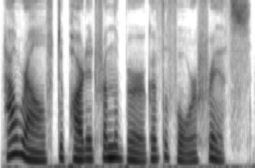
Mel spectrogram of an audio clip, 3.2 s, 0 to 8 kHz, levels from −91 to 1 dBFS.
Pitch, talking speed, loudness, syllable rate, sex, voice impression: 175 Hz, 190 wpm, -16 LUFS, 3.9 syllables/s, female, very feminine, very middle-aged, very thin, very tensed, powerful, slightly weak, very bright, slightly soft, clear, fluent, slightly raspy, very cute, intellectual, refreshing, sincere, slightly calm, very friendly, very reassuring, unique, slightly elegant, wild, sweet, lively, slightly strict, slightly sharp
